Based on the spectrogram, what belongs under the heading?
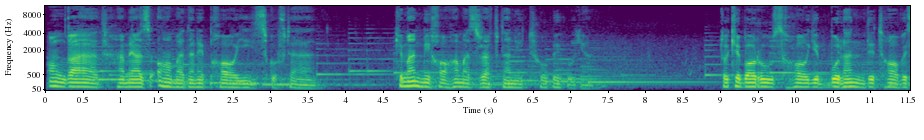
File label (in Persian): نمونه صدای آقای; آواگر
